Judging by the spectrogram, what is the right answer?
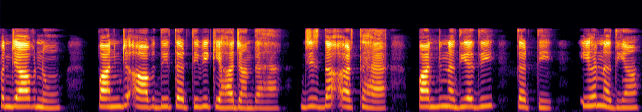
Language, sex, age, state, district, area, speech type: Punjabi, female, 18-30, Punjab, Amritsar, urban, spontaneous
